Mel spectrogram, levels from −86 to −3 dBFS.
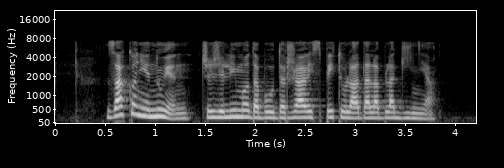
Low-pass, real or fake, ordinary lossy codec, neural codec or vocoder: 7.2 kHz; real; MP3, 64 kbps; none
